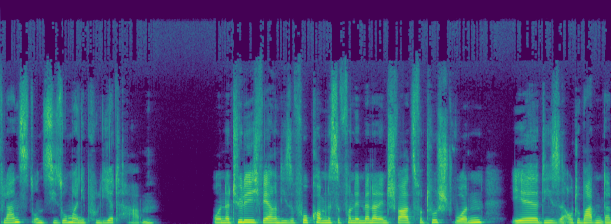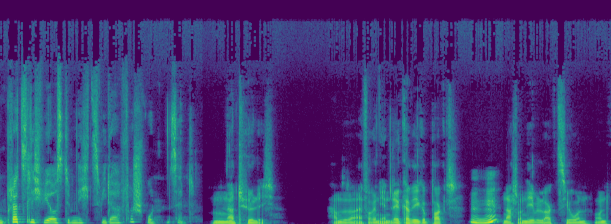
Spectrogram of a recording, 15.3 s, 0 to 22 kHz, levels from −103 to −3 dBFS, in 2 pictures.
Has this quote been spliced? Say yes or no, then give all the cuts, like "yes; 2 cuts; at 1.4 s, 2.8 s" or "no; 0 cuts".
no; 0 cuts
